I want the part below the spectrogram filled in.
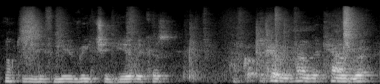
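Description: A man, gently talking through a watercolour demonstration as he paints, thinking aloud in a chatty way. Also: medium pitch, steady tone, quick pace, reverberant, background noise. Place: indoor studio at the easel.

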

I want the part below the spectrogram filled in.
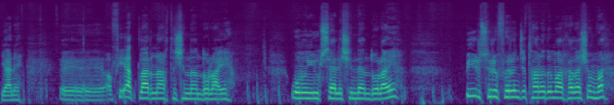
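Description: A man with a notably high voice talks casually to the camera while he walks outdoors through snowy countryside. He chats freely and keeps coaxing and praising his dogs along the way. The sound comes from a camera or phone he carries as he walks. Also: measured pace. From Turkey. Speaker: village farmer vlogger. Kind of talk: casual walking vlog.

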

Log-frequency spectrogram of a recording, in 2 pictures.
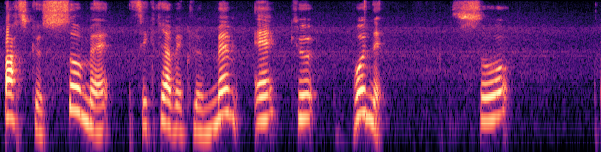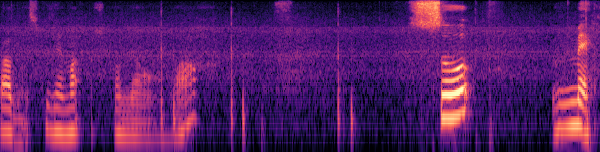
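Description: Woman teacher, phonics class online, talks slow n patient, slightly breathy voice, spells out letters for little kids. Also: on the low side, expressive. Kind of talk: phonics lesson for young pupils. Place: online class, live stream.

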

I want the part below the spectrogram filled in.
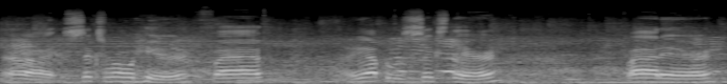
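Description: A man with a high voice and fairly even intonation speaks extremely slowly, with long pauses, while gambling on a busy casino floor full of music and crowd chatter. As a vlogger, he offers casual, slangy play-by-play, repeating numbers and phrases again and again.

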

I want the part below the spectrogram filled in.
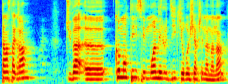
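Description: A male stand-up comedian doing crowd work on stage, teasing audience members with quick banter. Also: high voice. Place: theater stage before a live audience. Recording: live show with loud audience laughter and noise.

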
